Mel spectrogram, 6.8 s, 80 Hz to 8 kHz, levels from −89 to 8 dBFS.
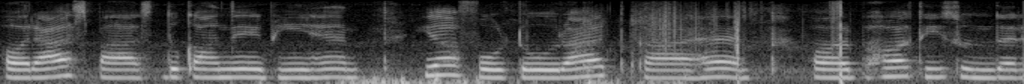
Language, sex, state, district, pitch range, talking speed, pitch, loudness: Hindi, female, Bihar, Kaimur, 240-255 Hz, 130 wpm, 245 Hz, -21 LUFS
